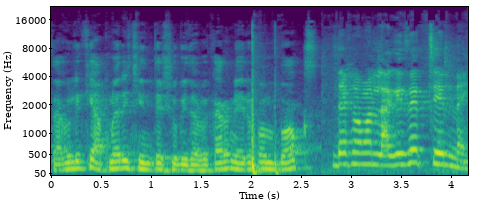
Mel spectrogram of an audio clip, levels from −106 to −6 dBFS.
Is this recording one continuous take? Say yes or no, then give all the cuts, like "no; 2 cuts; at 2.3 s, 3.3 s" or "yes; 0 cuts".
no; 1 cut; at 2.7 s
